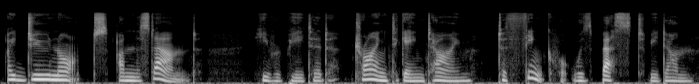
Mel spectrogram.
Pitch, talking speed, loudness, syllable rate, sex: 180 Hz, 155 wpm, -19 LUFS, 3.6 syllables/s, female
